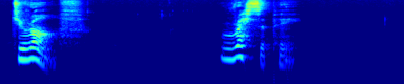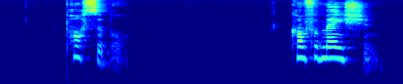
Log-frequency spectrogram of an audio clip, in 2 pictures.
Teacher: Did you notice here how confirmation has two schwas? One for the IR and the other for the ION spelling at the end. So IR becomes and ION becomes n.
